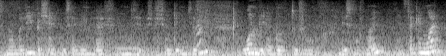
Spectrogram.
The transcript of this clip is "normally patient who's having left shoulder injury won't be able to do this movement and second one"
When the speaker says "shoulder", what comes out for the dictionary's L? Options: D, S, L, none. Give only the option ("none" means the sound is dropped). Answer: none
